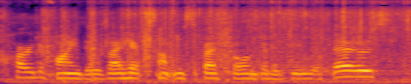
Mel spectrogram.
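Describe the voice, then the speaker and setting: A woman speaks in an animated tone against noticeable background noise. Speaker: junk journal crafter and vlogger. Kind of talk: casual show-and-tell haul video. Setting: in her car trunk by the garage.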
